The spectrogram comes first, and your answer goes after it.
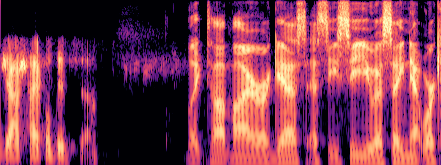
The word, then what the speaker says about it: Toppmeyer: What's the correct pronunciation? It's Toppmeyer. Usually people add the extra E or the L in there.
